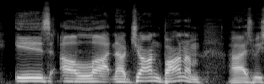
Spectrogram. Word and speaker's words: Bonham: En inglés, John Bonham. la H se pronuncia como es silencioso, ¿no? John Bonham.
